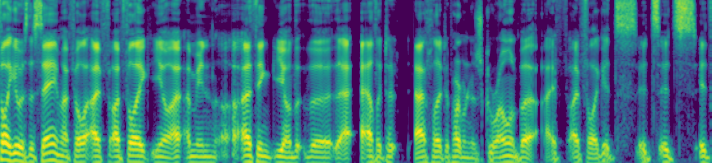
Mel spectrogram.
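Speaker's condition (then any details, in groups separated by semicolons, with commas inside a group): Stutter; stutter first noticed in high school, not as a child, magnified speaking Spanish as a missionary; has seen speech therapists, helped a little, uses detailed preparation to reduce stuttering; stutters off the cuff, trips over words, can't get a word out, less when prepared and confident; repeated sounds, repeated words, prolonged sounds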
